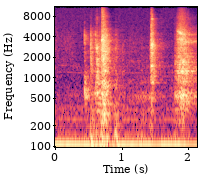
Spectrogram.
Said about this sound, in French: Il ouvrait les portes de son placard. De son armoire.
